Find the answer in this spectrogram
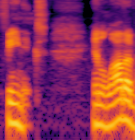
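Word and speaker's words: Phenix: of phoenix missouri and it's not spelled like phoenix it's like at p-h-e-n-i-x or something like that but they pronounced it phoenix and a lot of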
